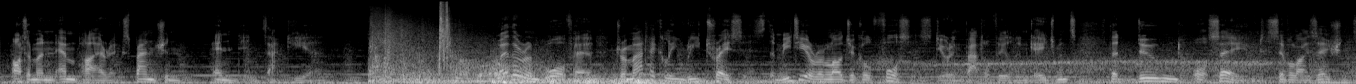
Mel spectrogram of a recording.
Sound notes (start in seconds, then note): 3.7 thunder roars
